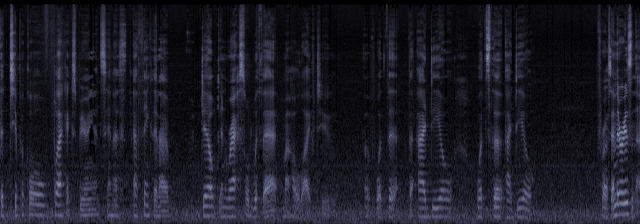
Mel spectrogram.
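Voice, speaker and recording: With a Kentucky accent, a woman speaks at a fairly slow pace with long, frequent pauses, and the room echo is audible. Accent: Kentucky country twang. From rural eastern Kentucky, Appalachia. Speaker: author and poet. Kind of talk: interview conversation. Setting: recorded virtual program. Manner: halting, many fillers.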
